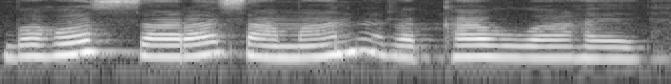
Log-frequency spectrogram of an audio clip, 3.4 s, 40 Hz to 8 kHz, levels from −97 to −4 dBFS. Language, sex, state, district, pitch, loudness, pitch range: Hindi, female, Uttar Pradesh, Lucknow, 230 Hz, -15 LUFS, 220-255 Hz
